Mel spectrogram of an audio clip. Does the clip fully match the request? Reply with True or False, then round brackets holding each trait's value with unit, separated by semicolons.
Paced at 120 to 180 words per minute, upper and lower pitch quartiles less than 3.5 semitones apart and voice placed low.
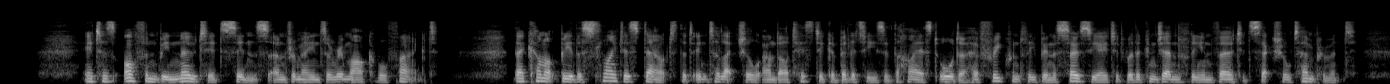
True (160 wpm; 3.1 semitones; 115 Hz)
